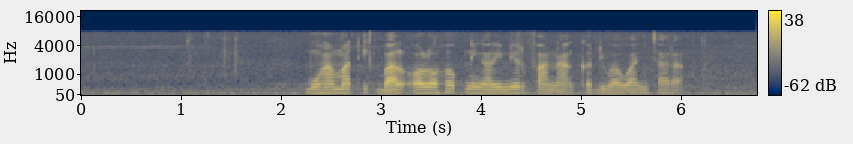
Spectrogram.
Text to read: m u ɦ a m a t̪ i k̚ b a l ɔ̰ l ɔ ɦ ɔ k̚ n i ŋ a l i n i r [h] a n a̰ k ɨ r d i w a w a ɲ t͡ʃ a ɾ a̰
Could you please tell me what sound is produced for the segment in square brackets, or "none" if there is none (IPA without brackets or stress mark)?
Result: f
